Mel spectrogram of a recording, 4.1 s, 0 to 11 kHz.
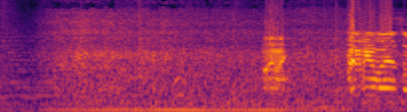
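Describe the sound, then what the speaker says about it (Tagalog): Hovercraft engines drone at sea in the South China Sea. A loud, steady, low roar runs throughout, with voices heard over it toward the end. "inalabas din nila ang 2 hovercraft na sa lakas pa lang ng makina ay kaya nang magpataob ng rubber boat"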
